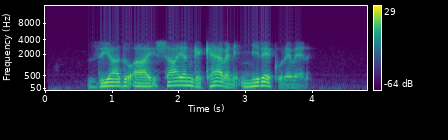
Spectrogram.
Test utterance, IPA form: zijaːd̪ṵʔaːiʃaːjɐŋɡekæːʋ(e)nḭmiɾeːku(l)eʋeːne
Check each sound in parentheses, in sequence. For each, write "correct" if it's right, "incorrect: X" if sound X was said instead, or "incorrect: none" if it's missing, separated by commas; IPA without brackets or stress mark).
correct, incorrect: ɾ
